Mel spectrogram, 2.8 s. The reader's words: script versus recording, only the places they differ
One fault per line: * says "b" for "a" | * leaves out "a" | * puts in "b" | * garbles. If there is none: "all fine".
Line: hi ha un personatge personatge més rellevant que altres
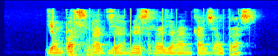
* leaves out "personatge"
* puts in "els"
